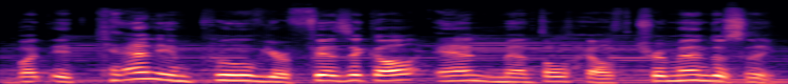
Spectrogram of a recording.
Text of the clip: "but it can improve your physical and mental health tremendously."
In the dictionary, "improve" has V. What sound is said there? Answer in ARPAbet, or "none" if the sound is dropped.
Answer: V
